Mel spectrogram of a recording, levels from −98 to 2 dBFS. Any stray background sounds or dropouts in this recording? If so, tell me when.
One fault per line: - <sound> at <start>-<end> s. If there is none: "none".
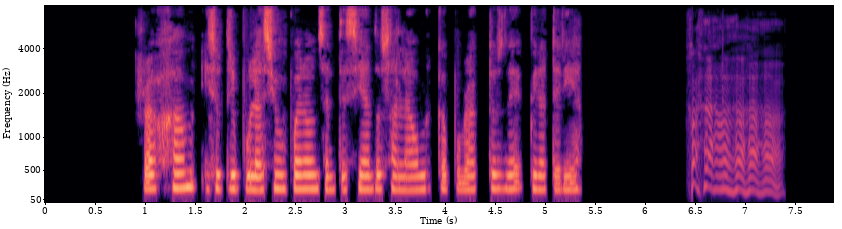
- laugh at 6.4-7.4 s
